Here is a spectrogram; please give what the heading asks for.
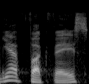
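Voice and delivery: barbed, passive-aggressive delivery. Mocking the other speaker's look: imitating a passive aggressive reply. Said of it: "you gave me the look passive aggressively saying".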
